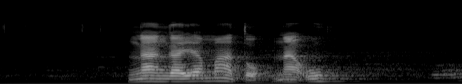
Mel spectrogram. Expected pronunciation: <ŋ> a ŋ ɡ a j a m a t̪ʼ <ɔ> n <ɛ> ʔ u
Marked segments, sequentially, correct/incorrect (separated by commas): correct, correct, incorrect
